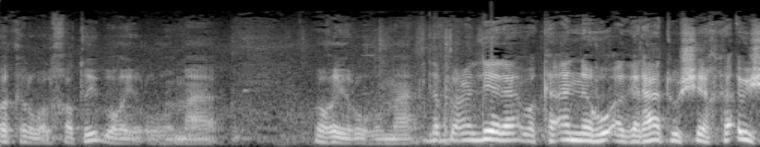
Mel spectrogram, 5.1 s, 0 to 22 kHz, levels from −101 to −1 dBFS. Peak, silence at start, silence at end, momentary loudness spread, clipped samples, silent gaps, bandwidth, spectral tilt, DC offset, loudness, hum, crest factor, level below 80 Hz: 0 dBFS; 0 s; 0 s; 15 LU; under 0.1%; none; 14 kHz; -5.5 dB/octave; under 0.1%; -17 LUFS; none; 18 dB; -68 dBFS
